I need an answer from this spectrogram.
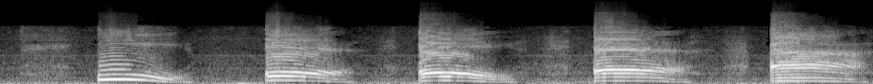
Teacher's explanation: Notice with each of these vowels, my jaw is opening a little bit more and more. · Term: front vowels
